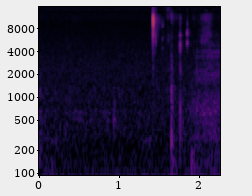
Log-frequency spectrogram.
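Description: Near silence: room tone with a few faint clicks, about one and a half seconds in.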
